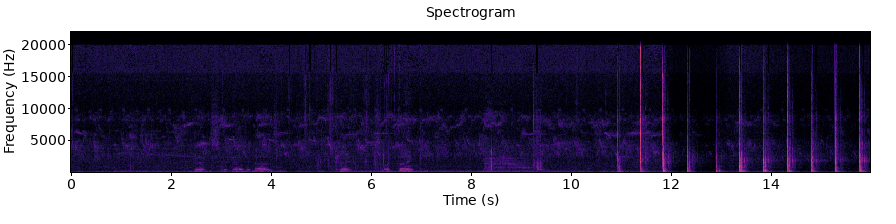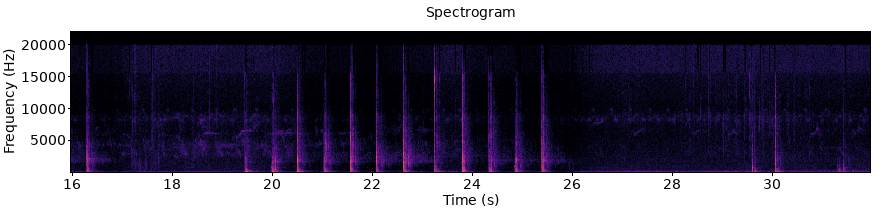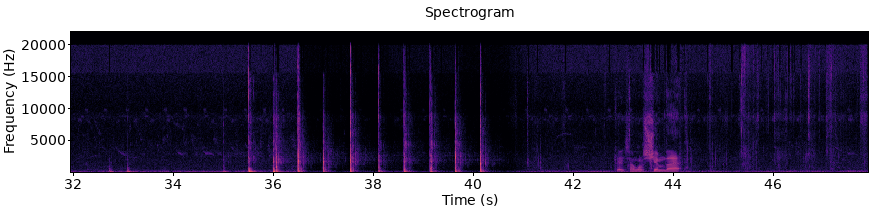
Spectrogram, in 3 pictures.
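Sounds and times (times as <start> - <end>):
hammer strikes: 10.9 - 16.5, 19.5 - 25.6.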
